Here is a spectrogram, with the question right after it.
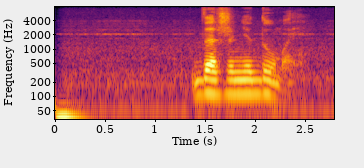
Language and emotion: Russian, angry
